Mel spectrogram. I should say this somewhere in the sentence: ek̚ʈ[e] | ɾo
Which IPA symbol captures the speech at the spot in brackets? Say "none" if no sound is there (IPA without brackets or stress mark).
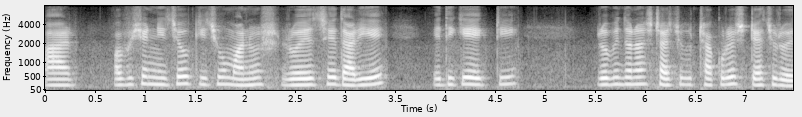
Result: i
